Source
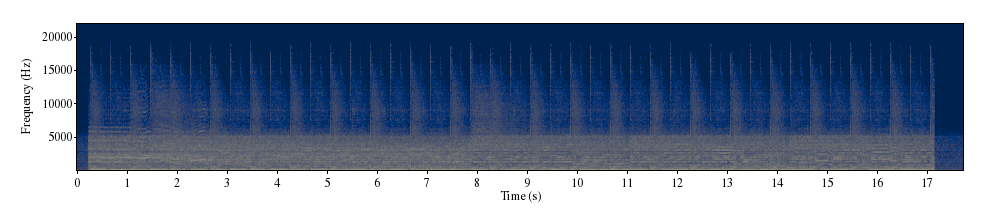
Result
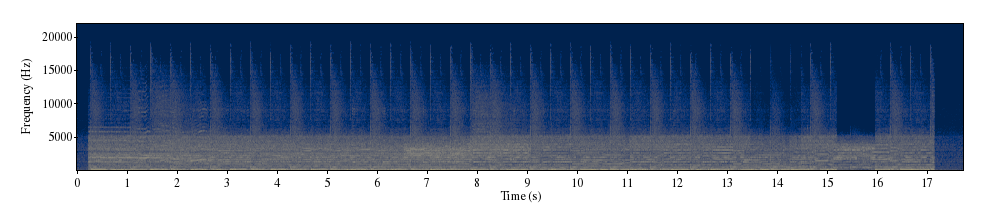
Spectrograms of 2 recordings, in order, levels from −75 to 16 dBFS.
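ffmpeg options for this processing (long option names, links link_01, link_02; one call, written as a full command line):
ffmpeg -i in.wav -filter_complex "[0:a]asettb=1/sr,asplit=3[link_01][link_02][link_03];[link_01]atrim=end=6.534[link_04];[link_02]atrim=start=6.53:end=9.07,asetpts=PTS-STARTPTS,afade=type=in:duration=0.004:curve=qsin,afade=type=out:start_time=2.536:duration=0.004:curve=qsin,equalizer=frequency=2800:width=1.6:gain=6.5[link_05];[link_03]atrim=start=9.066[link_06];[link_04][link_05]acrossfade=duration=0.004:curve1=hsin:curve2=qsin[link_07];[link_07][link_06]acrossfade=duration=0.004:curve1=qsin:curve2=hsin,asettb=1/sr,asplit=3[link_08][link_09][link_10];[link_08]atrim=end=13.464[link_11];[link_09]atrim=start=13.46:end=14.47,asetpts=PTS-STARTPTS,afade=type=in:duration=0.004:curve=qsin,afade=type=out:start_time=1.006:duration=0.004:curve=qsin,aemphasis=mode=reproduction:type=cd[link_12];[link_10]atrim=start=14.466[link_13];[link_11][link_12]acrossfade=duration=0.004:curve1=hsin:curve2=qsin[link_14];[link_14][link_13]acrossfade=duration=0.004:curve1=qsin:curve2=hsin,asettb=1/sr,asplit=3[link_15][link_16][link_17];[link_15]atrim=end=15.184[link_18];[link_16]atrim=start=15.18:end=15.95,asetpts=PTS-STARTPTS,afade=type=in:duration=0.004:curve=qsin,afade=type=out:start_time=0.766:duration=0.004:curve=qsin,highpass=430,equalizer=frequency=450:width_type=q:width=4:gain=5,equalizer=frequency=640:width_type=q:width=4:gain=-4,equalizer=frequency=920:width_type=q:width=4:gain=-4,equalizer=frequency=1400:width_type=q:width=4:gain=-4,equalizer=frequency=2000:width_type=q:width=4:gain=4,equalizer=frequency=3300:width_type=q:width=4:gain=7,lowpass=frequency=3700:width=0.5412,lowpass=frequency=3700:width=1.3066[link_19];[link_17]atrim=start=15.946[link_20];[link_18][link_19]acrossfade=duration=0.004:curve1=hsin:curve2=qsin[link_21];[link_21][link_20]acrossfade=duration=0.004:curve1=qsin:curve2=hsin" out.wav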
